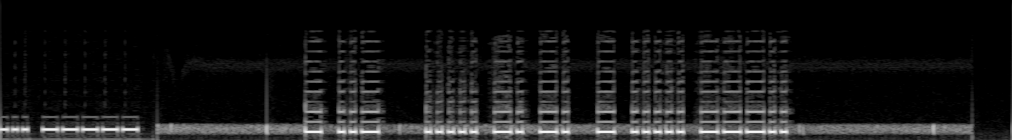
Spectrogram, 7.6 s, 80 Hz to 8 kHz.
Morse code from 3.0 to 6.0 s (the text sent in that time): 5NN T58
